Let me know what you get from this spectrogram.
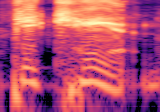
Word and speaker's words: pecan: Ever since Thanksgiving, I've been eating and is it pecan or pecan? – I pronounce it pecan.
